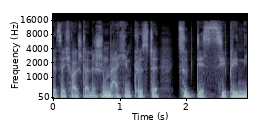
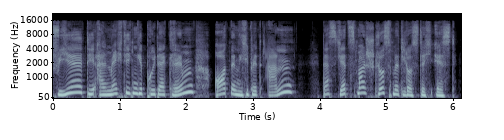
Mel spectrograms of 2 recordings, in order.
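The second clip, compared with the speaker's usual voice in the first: very high, prim voice reading the decree. Acted. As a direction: recite the stern letter in a girlish voice. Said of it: "las laut vor".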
